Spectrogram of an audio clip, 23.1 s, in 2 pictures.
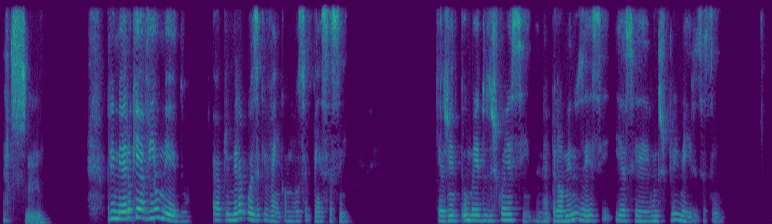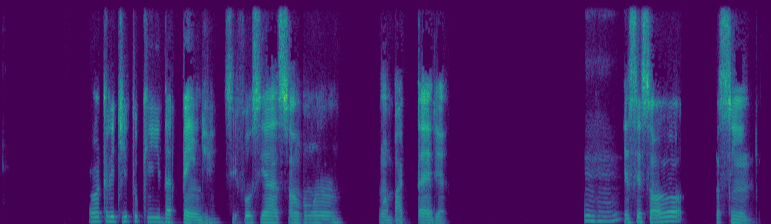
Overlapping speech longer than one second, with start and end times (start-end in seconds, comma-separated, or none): none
